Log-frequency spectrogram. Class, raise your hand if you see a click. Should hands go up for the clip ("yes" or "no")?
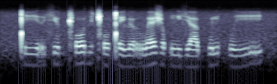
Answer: yes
